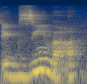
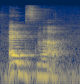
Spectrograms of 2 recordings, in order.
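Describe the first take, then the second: First: It is said the Canadian way. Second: It is said the Australian way.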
